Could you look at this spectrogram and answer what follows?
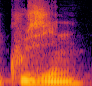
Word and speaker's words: cousine: Masculin, je prononce un cousin. Féminin, une cousine. OK?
